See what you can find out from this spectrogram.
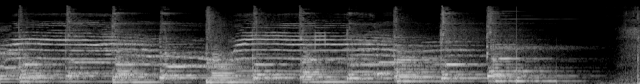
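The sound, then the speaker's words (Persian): A domestic cat meows over and over, roughly seven loud, tonal calls in quick succession that run almost back to back, with no talking. “بر همین اساس تا اینجای کار دانشمندان میگویند این میو میوهای معروف گربه ها بیشتر برای ارتباط گربه های اهلی با دوستان دوپایشان استفاده میشود.”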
